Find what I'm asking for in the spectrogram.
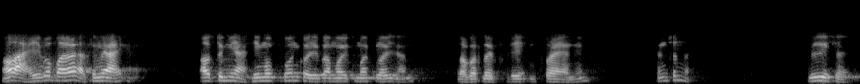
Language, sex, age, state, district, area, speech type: Assamese, male, 30-45, Assam, Biswanath, rural, conversation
